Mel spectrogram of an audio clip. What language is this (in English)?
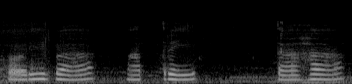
Odia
